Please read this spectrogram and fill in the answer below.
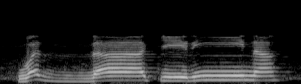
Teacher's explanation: Because the ya sakin has a kasra before it, and therefore this ya is ya madda, and we will pull up to the extent and duration of one alif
